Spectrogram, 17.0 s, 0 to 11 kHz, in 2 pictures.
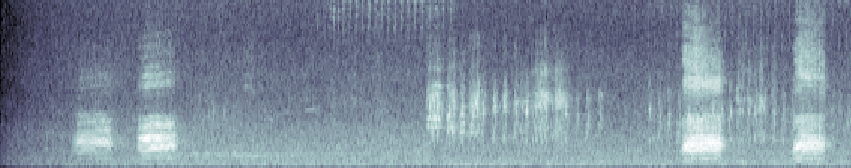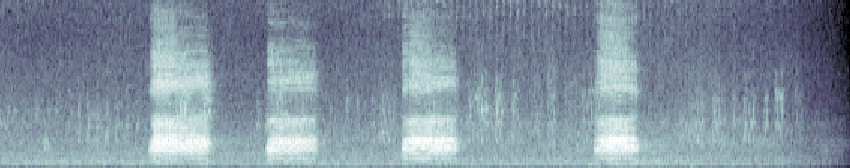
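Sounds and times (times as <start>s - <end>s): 
juvenile carrion crow calling: 0.7s - 1.9s, 6.8s - 8.4s, 10.0s - 11.8s, 12.5s - 13.2s, 14.4s - 15.0s.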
